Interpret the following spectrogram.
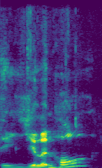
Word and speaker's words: Gyllenhaal: round with one point someone told me it's pronounced Yen Hall but I don't know how true that is is that sounds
